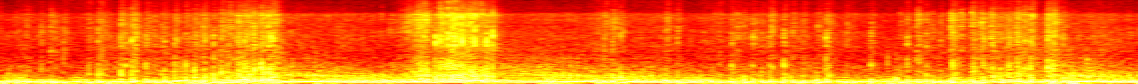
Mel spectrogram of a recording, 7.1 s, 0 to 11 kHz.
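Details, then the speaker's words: 1970 Ford F100 V8 after carburetor rebuild and new spark plugs, having sat for a while: deep, steady rumble with even firing and no knocks or misses, runs well now though smoking a lot; new rings hoped for. "She sounds good and runs really good now."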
